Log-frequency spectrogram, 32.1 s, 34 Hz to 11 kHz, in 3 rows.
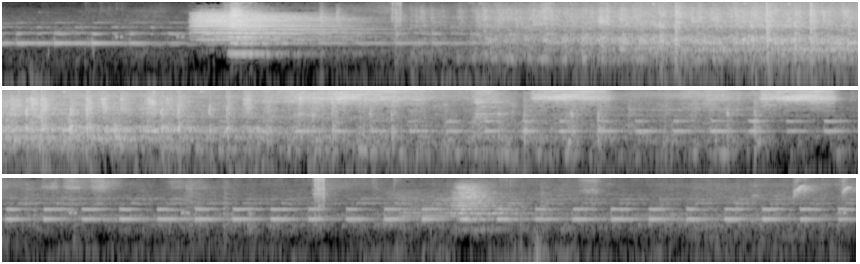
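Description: A level-crossing alarm rings in a steady, repeating pulse. About two and a half seconds in, a Keikyu 800 series electric train sounds one loud horn blast, then passes the crossing with a rising rumble and wheel clatter, and high squeals from the wheels midway through. A second, fainter horn sounds near the end.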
